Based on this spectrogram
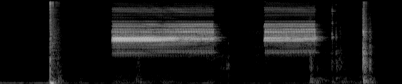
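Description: Two loud, high-pitched alarm blasts, about one second then half a second, after some clicks; the alarm sounds as it should.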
